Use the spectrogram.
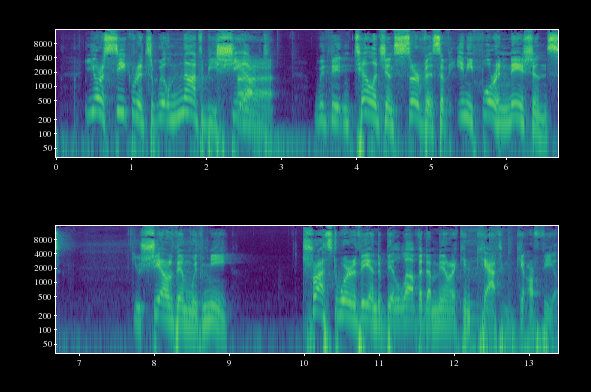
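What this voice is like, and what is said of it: Put-on Russian accent. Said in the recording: “I feel like I'm finally getting the hang of that accent... I'm not sure that I'm doing it well... We've been calling him Russian Garfield”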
